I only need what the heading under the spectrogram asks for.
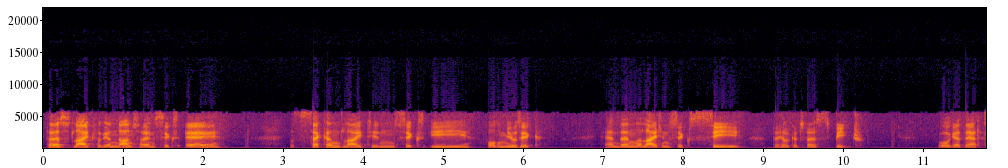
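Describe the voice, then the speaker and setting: A man's voice: a little high, a little slow. A man, a radio drama producer, giving studio instructions in a 1930s film. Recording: dull lo-fi 1930s film soundtrack.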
